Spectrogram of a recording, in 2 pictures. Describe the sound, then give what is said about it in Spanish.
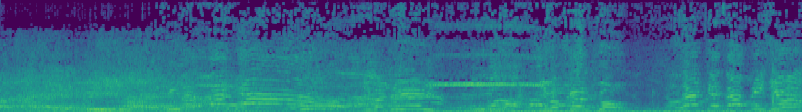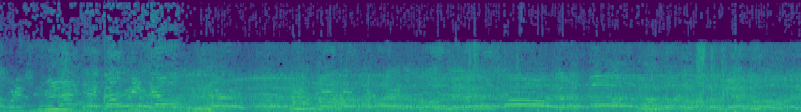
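A dense protest crowd outside the PSOE headquarters on Calle Ferraz, on a second evening of unrest, shouts and chants insults against the acting prime minister, the Socialist Party, Catalonia and Carles Puigdemont. Many voices overlap in loud rising and falling cries over a low rumbling roar, easing after about ten seconds into a steadier babble. “Son solo algunos de los insultos que se pueden escuchar en contra del presidente del gobierno en funciones, en contra del Partido Socialista, también de Cataluña, de Carles Puigdemont.”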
